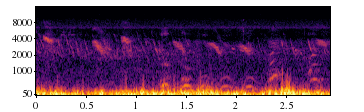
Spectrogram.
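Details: Large purple martin colony in Rainsville, Alabama, of about 920–930 pairs in 2016. Many purple martins chatter at once with overlapping gurgling chirps and short downslurred notes, over a steady low rumble of wind or handling noise.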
